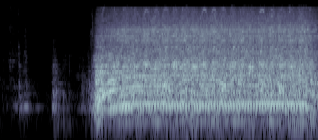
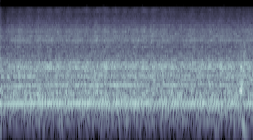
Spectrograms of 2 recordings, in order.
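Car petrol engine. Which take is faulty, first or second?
first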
